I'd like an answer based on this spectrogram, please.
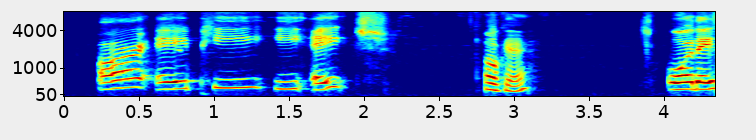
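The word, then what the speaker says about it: rapé: It's Rapeh. Okay. Or they spell it Hape. Yeah, okay. Okay. But usually it's Rapeh.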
